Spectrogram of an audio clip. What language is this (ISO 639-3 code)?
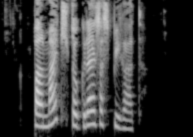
cat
